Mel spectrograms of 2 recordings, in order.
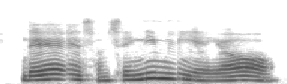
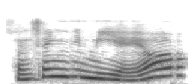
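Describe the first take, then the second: First: 네, 선생님이에요 with the pitch falling to the end; falling answer tune. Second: 선생님이에요 rising sharply at the end as a question; rising question tune. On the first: Teacher demonstrating the answer form, falling. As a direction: answer it, settling down. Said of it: "nadanya nurun". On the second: Teacher demonstrating the question form, high rising. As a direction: ask it, with the pitch climbing high. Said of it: "cuma nadanya tinggi, eh, menaik ya". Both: Shown as a demonstration.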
